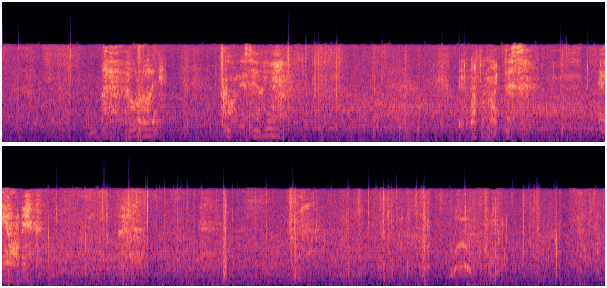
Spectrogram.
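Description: Hands rustle through dry grass and leaves close by.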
